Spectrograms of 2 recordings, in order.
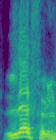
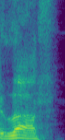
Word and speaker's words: Leffe: Because in America you would say Leffe. What's it good? Not right. No, that's not right. Leffe. Leffe. Leffe. Leffe. No, you said it right.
